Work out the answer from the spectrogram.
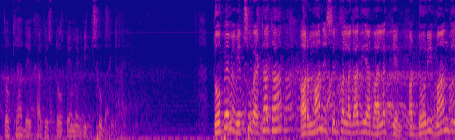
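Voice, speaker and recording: A man giving a devotional sermon with a story at a live gathering, emphatic and repeating his key phrases. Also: mid-range voice. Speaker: religious storyteller. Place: live gathering before an audience. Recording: live recording with crowd audible.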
